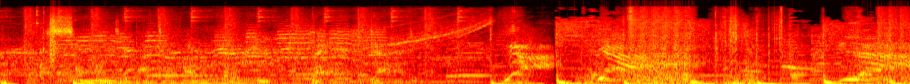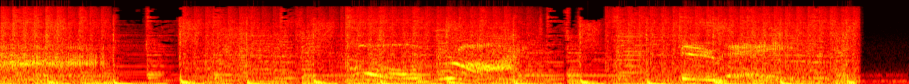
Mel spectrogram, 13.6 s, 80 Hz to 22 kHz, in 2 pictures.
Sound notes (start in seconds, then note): 4.1 screams and gunshots; 8.2 more gunshots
